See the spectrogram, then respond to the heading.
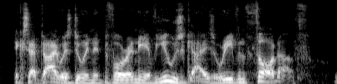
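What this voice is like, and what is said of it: Surly growling New York accent. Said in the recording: “Rouge growled. Seeing him and hearing his rather surly New York accent”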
